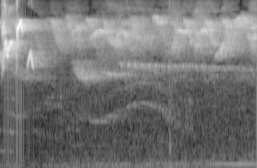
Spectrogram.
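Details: A tame Java sparrow, hand-reared, singing with mimicked notes of the bar-winged prinia, for use as a tutor or lure for other birds: a quick burst of high, thin chirps, then softer sustained twittering over a quiet background.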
